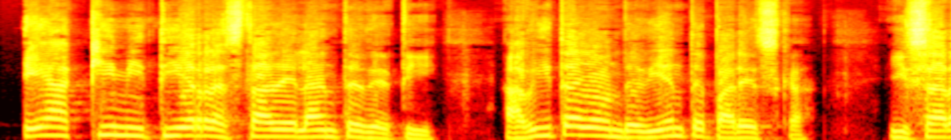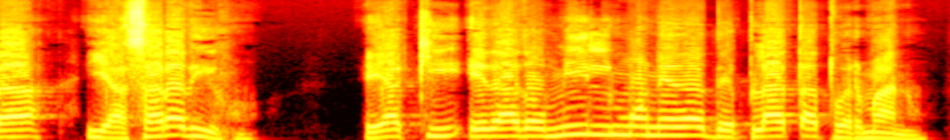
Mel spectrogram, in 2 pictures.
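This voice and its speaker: A man's voice: fairly high pitch, a little mellow, no echo, studio quality. A man teaching a Bible study, reading scripture aloud and explaining the Hebrew meaning of words, often asking rhetorical questions.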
